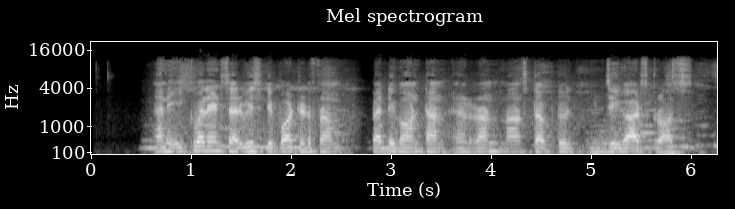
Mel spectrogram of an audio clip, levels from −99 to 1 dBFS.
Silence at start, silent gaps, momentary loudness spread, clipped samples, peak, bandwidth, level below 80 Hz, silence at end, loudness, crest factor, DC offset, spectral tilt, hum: 0.55 s; none; 9 LU; under 0.1%; -2 dBFS; 12.5 kHz; -56 dBFS; 0 s; -19 LUFS; 18 dB; under 0.1%; -5 dB/octave; none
